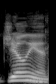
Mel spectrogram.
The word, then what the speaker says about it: Gillian: gillian jacobs gillian jacobs it's pronounced jilly it's pronounced gillian it's pronounced jillian yeah okay i think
